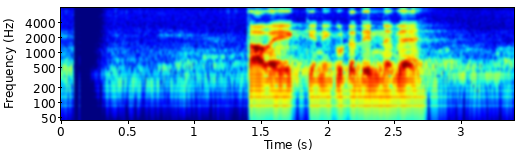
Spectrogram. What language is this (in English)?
Sinhala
